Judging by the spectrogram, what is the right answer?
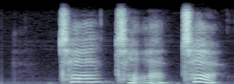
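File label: "Che", Chinese syllable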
